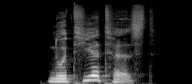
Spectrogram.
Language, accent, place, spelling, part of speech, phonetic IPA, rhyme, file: German, Germany, Berlin, notiertest, verb, [noˈtiːɐ̯təst], -iːɐ̯təst, De-notiertest.ogg
- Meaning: inflection of notieren: 1. second-person singular preterite 2. second-person singular subjunctive II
